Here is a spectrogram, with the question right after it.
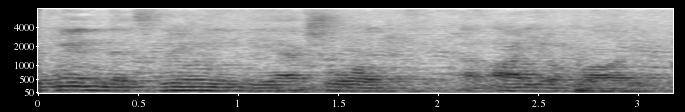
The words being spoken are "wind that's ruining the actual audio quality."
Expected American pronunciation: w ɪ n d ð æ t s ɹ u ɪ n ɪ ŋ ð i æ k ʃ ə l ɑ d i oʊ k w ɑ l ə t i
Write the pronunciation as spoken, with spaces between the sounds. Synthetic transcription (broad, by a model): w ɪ n ð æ t s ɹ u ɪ l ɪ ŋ ð i æ k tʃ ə l ɑ d i oʊ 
